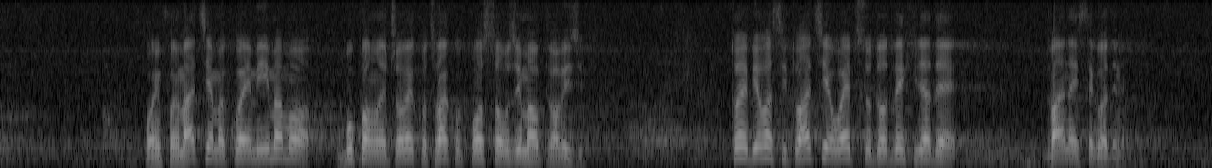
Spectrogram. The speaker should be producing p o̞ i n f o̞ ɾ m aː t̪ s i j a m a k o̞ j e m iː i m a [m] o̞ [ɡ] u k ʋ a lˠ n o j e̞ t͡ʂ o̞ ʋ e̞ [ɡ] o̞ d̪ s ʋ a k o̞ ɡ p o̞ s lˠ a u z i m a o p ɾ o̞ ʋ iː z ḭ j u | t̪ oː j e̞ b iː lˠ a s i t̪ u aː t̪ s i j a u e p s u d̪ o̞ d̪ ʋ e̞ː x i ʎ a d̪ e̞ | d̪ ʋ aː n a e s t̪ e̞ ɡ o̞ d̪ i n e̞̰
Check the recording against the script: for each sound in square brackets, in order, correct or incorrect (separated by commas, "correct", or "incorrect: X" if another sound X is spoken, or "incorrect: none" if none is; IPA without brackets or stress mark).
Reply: correct, incorrect: b, incorrect: k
